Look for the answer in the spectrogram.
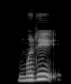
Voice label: "mwri", Apatani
